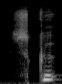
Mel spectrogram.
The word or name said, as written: Suku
